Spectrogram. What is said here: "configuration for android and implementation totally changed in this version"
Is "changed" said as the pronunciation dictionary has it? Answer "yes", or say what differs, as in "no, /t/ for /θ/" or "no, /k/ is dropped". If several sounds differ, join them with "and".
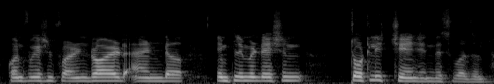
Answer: no, /d/ is dropped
